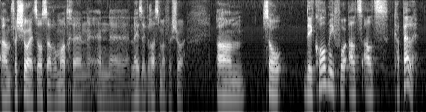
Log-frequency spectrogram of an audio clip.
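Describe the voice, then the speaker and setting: At a moderate pace with ordinary pitch variation, the speaker leaves long, frequent pauses in a very clean recording with a silent background. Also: man, medium pitch for a man. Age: 30s. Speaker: podcast host. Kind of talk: casual chat. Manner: halting.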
